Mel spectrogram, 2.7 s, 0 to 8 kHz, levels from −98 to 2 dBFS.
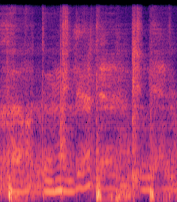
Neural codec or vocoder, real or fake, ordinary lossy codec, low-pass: codec, 16 kHz, 0.8 kbps, ZipCodec; fake; none; 7.2 kHz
